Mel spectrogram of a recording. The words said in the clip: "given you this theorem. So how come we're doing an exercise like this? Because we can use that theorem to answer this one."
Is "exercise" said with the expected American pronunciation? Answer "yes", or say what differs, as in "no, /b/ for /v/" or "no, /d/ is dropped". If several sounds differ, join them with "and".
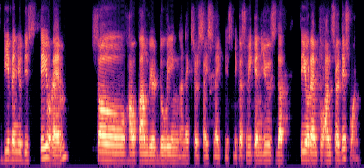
no, /s/ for /z/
